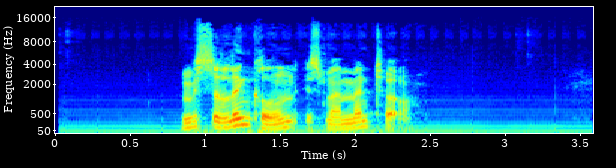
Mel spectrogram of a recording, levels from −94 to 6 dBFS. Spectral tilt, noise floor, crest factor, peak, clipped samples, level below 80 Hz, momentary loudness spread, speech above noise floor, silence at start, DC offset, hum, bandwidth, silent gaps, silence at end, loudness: -5 dB/octave; -51 dBFS; 22 dB; -2 dBFS; under 0.1%; -46 dBFS; 10 LU; 30 dB; 0.85 s; under 0.1%; none; 14.5 kHz; none; 1.2 s; -22 LUFS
